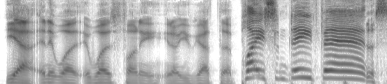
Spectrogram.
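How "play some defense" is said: high, slow Southern drawl yelling; Southern accent heckle; Southern fan accent. Retold or imitated. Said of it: "real Southern accent".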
